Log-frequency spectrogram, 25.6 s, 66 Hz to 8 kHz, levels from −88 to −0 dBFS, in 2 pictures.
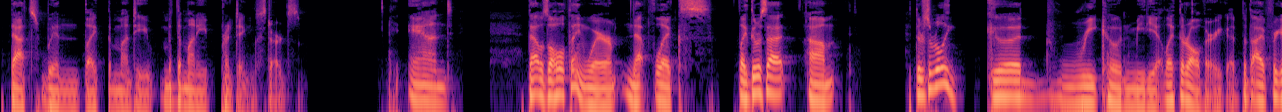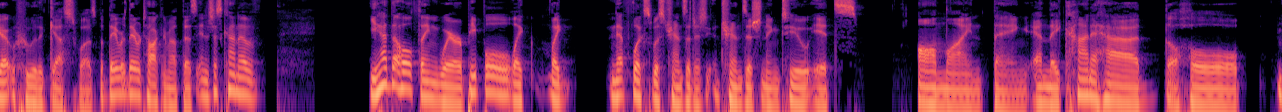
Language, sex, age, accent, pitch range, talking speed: English, male, 30-49, American, 90-115 Hz, 180 wpm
